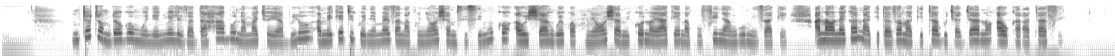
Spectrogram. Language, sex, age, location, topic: Swahili, female, 25-35, Nairobi, education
